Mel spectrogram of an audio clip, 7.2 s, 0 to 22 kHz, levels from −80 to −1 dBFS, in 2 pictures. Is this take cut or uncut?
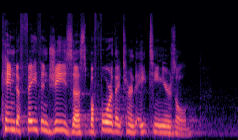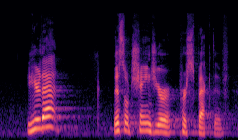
cut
